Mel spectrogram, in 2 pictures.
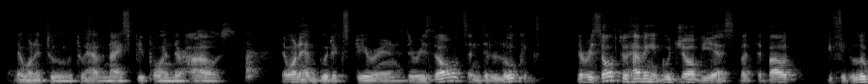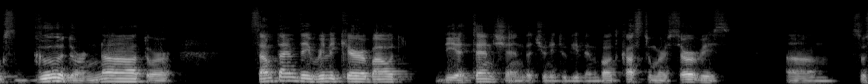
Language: English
